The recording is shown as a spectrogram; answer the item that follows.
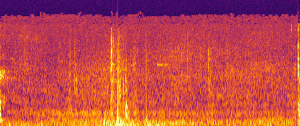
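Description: Faint steady background noise with a single sharp click about a second and a half in.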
